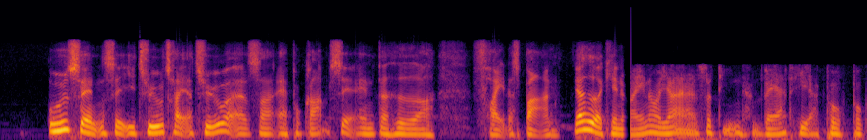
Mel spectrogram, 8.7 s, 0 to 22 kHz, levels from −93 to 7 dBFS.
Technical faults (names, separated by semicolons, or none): handover gap; fallback to narrowband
